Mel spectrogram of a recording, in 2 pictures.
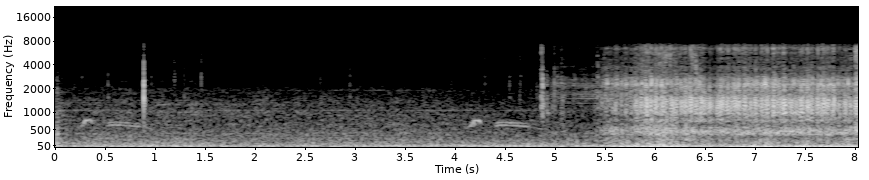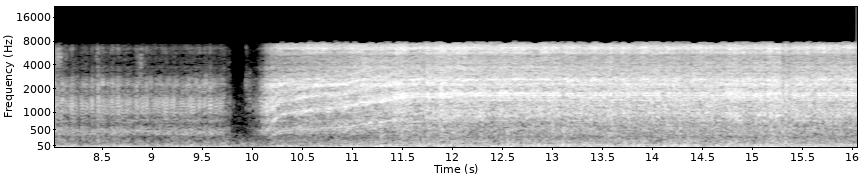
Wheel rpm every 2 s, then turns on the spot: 0, 0, 0, 20, 20, 160, 230, 230.
6-8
